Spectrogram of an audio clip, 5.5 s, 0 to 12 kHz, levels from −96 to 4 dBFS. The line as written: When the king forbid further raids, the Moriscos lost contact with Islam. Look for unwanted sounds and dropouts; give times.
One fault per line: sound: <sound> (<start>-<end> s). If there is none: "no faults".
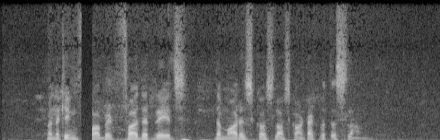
sound: dropout (1.0-1.2 s)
